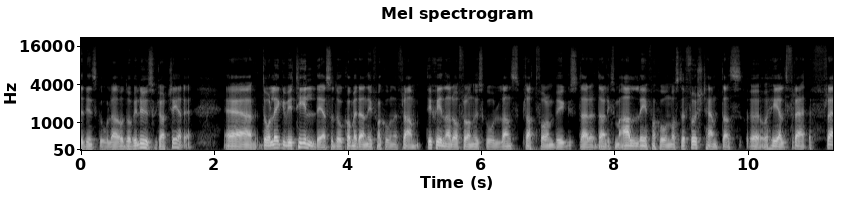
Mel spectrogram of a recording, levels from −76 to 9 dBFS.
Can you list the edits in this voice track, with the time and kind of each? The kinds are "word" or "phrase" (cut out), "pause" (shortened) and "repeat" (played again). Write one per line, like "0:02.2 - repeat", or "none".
0:05.1 - pause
